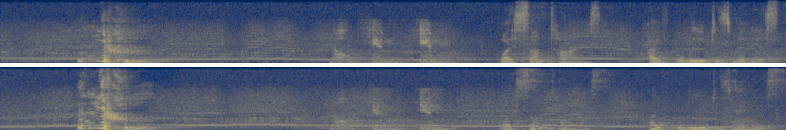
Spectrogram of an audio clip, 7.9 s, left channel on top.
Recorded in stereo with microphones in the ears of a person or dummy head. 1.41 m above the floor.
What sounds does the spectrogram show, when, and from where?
0.8 s a sneeze: 55° right (ahead or behind), 0.6 m
3.3 s a woman speaking: 25° left (ahead or behind), 2.5 m
5.0 s a woman speaking: 60° left (ahead or behind), 1.2 m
